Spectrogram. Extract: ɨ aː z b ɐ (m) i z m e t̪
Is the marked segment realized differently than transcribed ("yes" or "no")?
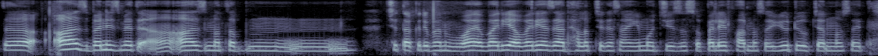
yes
